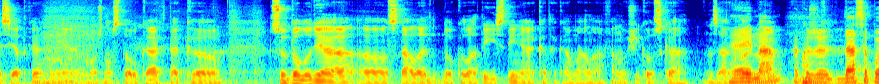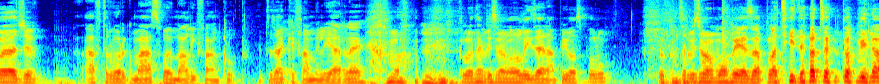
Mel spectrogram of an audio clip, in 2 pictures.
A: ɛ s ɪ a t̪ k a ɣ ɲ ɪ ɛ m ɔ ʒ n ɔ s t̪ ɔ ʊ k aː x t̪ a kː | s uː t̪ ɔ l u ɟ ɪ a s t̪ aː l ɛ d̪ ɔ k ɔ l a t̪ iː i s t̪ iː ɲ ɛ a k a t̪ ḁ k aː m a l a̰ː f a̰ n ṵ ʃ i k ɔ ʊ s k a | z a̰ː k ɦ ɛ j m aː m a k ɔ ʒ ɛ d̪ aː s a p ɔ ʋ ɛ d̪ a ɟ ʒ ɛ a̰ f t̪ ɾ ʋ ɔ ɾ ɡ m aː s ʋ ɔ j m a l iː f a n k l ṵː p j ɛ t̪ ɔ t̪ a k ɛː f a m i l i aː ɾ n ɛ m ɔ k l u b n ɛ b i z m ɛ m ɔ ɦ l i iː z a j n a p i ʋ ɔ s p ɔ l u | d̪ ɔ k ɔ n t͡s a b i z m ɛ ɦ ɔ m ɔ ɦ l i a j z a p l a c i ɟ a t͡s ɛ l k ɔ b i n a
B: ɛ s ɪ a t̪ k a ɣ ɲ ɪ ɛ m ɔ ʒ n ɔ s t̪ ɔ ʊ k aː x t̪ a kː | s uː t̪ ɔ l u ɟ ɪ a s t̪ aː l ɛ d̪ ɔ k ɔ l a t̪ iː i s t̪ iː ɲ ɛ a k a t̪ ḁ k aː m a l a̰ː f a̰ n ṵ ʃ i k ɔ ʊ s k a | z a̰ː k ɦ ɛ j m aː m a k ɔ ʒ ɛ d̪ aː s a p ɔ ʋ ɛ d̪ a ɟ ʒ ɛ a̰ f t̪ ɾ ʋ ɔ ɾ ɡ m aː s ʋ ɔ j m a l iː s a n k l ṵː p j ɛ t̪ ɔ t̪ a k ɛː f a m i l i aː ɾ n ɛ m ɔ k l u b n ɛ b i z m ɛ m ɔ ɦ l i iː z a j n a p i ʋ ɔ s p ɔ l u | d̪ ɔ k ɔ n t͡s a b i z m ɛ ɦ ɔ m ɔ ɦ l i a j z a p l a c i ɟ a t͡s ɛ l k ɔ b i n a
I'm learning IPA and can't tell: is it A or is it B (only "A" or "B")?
A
